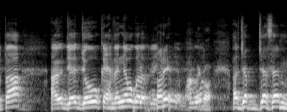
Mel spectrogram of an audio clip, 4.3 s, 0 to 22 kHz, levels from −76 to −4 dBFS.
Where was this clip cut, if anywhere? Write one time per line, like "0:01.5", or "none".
0:03.0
